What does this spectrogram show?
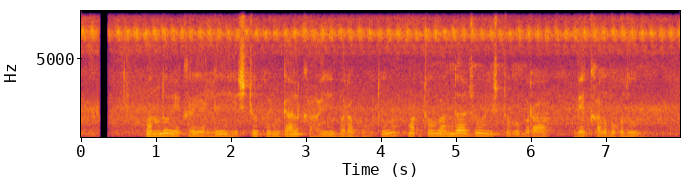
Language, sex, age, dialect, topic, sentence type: Kannada, male, 31-35, Coastal/Dakshin, agriculture, question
